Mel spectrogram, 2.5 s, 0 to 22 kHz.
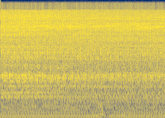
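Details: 1993 Peugeot 205 Style with an unmodified 1.1 litre petrol engine, started after five months garaged. Smooth, steady low idle with an even beat and no misses or rattles: healthy.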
